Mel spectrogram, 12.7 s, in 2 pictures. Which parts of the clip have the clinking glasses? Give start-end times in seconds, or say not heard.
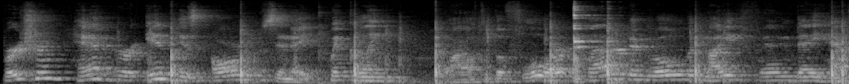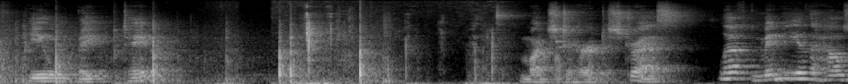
4.2-4.7, 10.5-10.9.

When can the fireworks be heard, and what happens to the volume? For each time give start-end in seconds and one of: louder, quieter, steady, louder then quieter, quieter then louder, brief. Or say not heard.
0.8-9.3 steady.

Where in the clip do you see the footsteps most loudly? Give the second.
9 s.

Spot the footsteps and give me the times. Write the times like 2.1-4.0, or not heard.
7.9-10.2.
